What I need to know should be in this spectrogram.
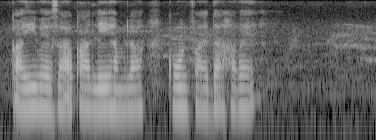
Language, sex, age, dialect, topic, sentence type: Chhattisgarhi, female, 51-55, Western/Budati/Khatahi, agriculture, question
